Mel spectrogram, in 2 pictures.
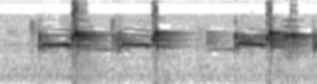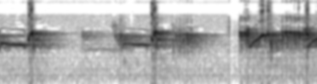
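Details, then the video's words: Lure sound of a bar-winged prinia, 'nembak' style: a steady series of about seven loud phrases, each a whistled upslurred note followed by a dense buzzy trill, ending in a more jumbled, intense burst. "pancingan suara burung prenjak nembak"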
